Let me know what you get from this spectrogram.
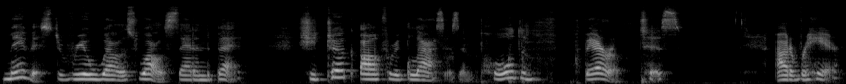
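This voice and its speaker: A woman's voice: fairly high pitch, a little slow, a little mellow. A woman narrating a children's book aloud in a read-aloud style. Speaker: storybook reader.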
